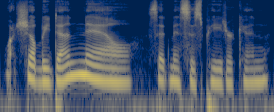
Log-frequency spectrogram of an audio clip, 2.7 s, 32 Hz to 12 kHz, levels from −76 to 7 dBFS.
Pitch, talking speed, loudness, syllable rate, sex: 175 Hz, 175 wpm, -20 LUFS, 4.0 syllables/s, female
